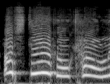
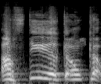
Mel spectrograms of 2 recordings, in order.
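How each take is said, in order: First: It is said in a high, imitated voice. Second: It is said in the speaker's own normal voice.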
